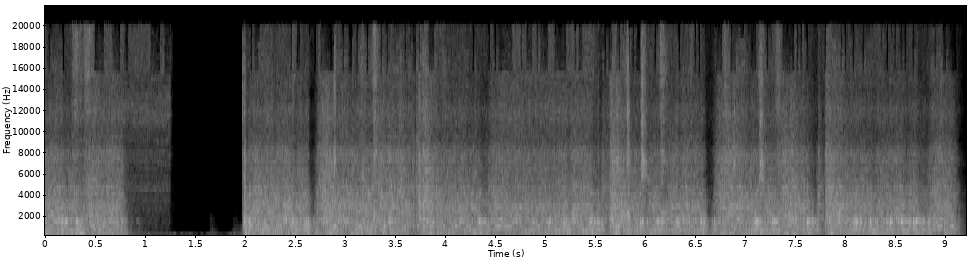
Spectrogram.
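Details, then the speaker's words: 1958 Edsel revived after its engine was unstuck, first crank on key with spark before the Edelbrock carb goes on. Rough irregular chugging in short bursts that die away; owner suspects timing is way off. "let's see i got some spark come on [Music] chug you heard it"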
